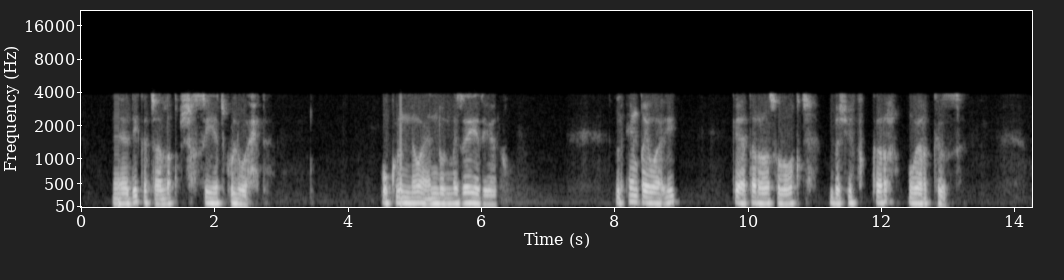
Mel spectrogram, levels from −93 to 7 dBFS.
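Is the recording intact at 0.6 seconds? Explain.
No. Just before 0.6 s, from 0.51 to 0.57 s, the sound breaks into a brief robotic stutter with a buzzy texture. This is packet loss with the last packet repeated: about 60 ms of audio never arrived, and the receiver kept replaying the final good packet until fresh data came. Such repeats seldom line up with the pitch. The 60 ms gap fits six 10 ms packets, which would put the buzz near 100 Hz.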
